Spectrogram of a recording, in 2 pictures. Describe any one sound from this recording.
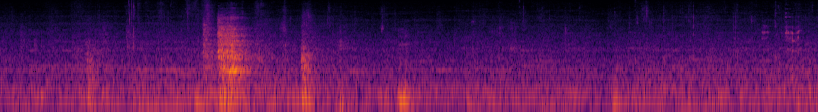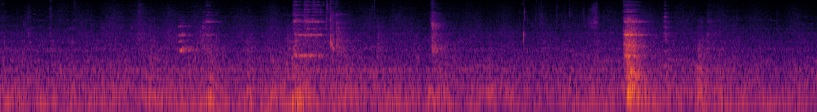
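A man chews food with his mouth closed.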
